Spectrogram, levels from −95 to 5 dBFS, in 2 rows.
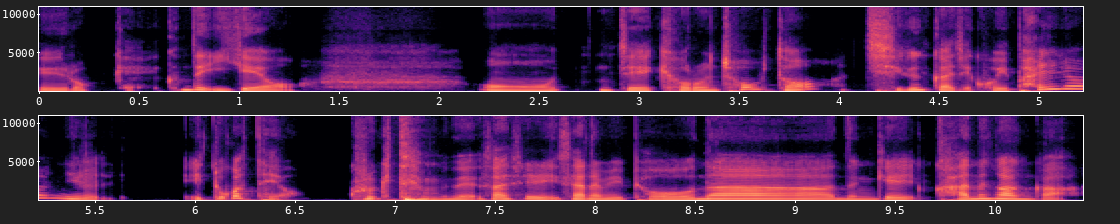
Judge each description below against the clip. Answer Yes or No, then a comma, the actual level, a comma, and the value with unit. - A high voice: Yes, high, 205 Hz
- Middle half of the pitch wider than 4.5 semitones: Yes, average, 5.1 semitones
